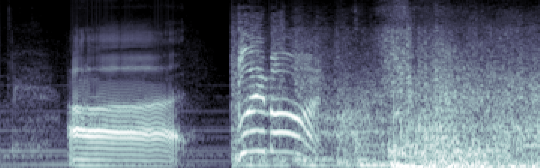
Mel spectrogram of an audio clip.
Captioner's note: voiceover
